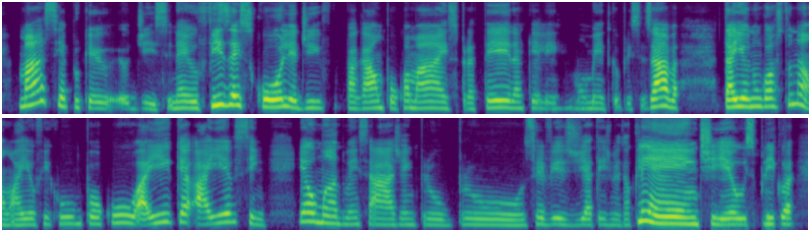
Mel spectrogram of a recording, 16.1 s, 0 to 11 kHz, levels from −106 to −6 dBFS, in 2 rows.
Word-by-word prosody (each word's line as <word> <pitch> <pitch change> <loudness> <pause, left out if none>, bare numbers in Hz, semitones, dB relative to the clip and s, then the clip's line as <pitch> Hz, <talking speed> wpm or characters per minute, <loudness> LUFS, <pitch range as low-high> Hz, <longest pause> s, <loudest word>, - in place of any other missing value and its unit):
Mas, 300 +11 +4
se 280 - -4
é 245 - +1
porque 210 -3 -8
eu 180 -1 -8
eu - - -9
disse, 165 -3 -12
né, 190 +1 -4
eu 185 0 -2
fiz 275 +6 +5
a - - +10
escolha 225 -3 +5
de 190 +1 -9 0.2
pagar 185 +1 -1
um 195 - -6
pouco 180 +1 -8
a - - -2
mais, 185 -2 -3
pra 170 - -12
ter 205 +4 +2
naquele 185 -2 -11
momento 175 -3 -15
que - - -19
eu - - -22
precisava, 230 +10 +4 0.4
daí 225 +1 +7
eu 235 - +8
não 240 - -1
gosto 235 +4 -2
não. 280 - -2
Aí 165 +1 -6
eu 175 - -8
fico 195 +3 -10
um 195 - -13
pouco 210 +3 -5
aí 240 +4 0
que 250 - -5
a - - -2
aí, 205 +6 -2
assim, 210 -8 -8 0.3
eu 265 0 +2
mando 210 -4 -3
mensagem 175 -2 -7
para 170 +1 -16
o 160 -2 -13
para 175 - -15
o 165 -2 -8
serviço 175 -1 -8
de 175 - -9
atendimento 165 -2 -12
ao 165 - -15
cliente, 205 -8 +4
eu 175 +1 -1
explico 190 +2 -5
a 185 - -3
190 Hz, 205 wpm, -24 LUFS, 175-225 Hz, 0.4 s, a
